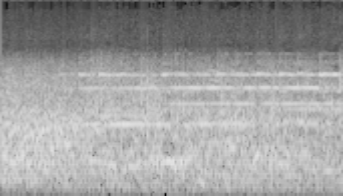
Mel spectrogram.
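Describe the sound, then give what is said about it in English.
Fire drill alarm sounding in a hotel lobby: a loud, continuous electronic ringing tone that holds steady without pause for the whole stretch. “that was the alarm”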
